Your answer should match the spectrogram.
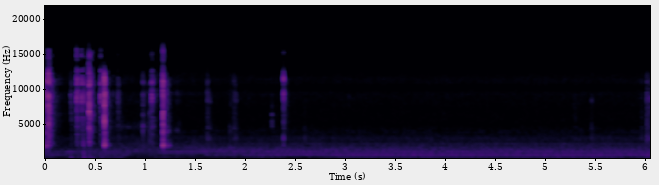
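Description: Creality Ender 3 V3 SE 3D printer just switched on: a few light clicks in the first second, then its cooling fans start and run with a steady hum.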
